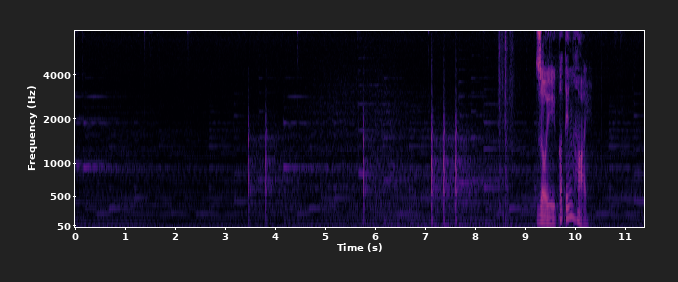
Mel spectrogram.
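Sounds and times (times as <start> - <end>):
knocking on a door: 3.5 - 4.2, 5.8 - 6.2, 7.1 - 8.8
speech: 9.2 - 10.4.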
